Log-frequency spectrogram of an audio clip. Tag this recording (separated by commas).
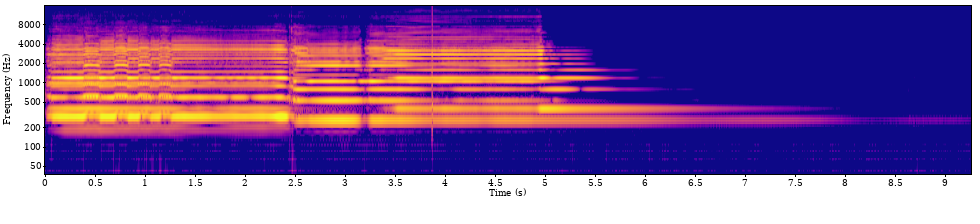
Music, Bowed string instrument, Musical instrument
